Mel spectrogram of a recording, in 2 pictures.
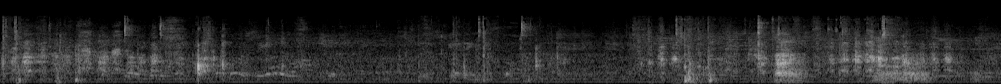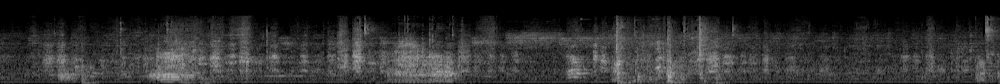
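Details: Two pit bulls, Hanna aged one year and Jah, a seven-week-old blue pit, playing together: bursts of breathy panting and scuffling, with human speech in the background.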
